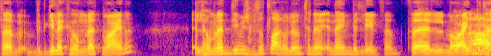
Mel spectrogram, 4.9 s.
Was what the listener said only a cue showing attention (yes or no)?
no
